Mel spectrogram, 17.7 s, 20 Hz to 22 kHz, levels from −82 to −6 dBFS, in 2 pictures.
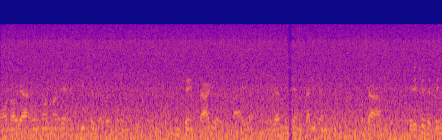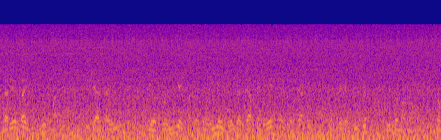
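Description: Speech with two brief faults. At 0.83 s there are lost LE Audio frames: about 10 ms, consistent with a single LC3 frame, goes missing, and the decoder fills the gap by repeating the previous spectrum with scrambled phase signs. This produces a short noisy smear. On a spectrogram, the harmonic lines blur into a vertical noise band. From 5.78 to 5.82 s a faint delayed copy of the voice appears, trailing by 274 ms and sitting about 20 dB below the speech. This is likely an echo leak from a far-end loudspeaker that the echo canceller failed to fully remove. In the waveform it shows as a low-level ripple, and on a spectrogram as weak, displaced harmonic traces.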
